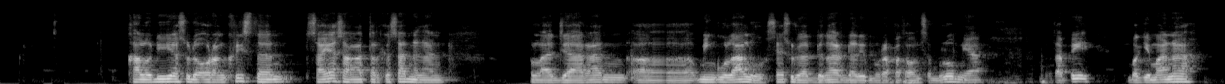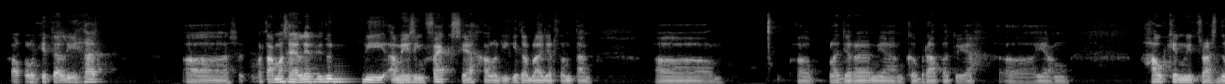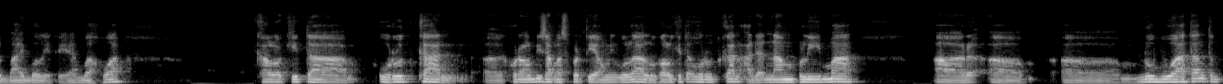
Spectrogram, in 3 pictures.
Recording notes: Tumoutou Imperium SDA Church Zoom Webinar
